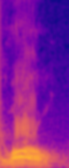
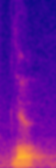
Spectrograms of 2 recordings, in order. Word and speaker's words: Laurel: Church in Laurel or as we locals like to say Laurel. Laurel, just very quick, very swallow. The R is very important. All one syllable.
